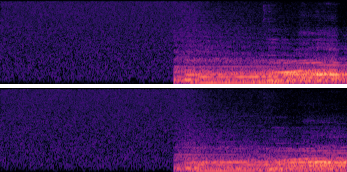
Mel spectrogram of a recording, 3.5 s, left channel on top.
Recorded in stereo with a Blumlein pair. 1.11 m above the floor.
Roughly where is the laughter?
Ahead.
